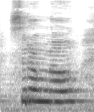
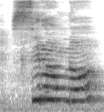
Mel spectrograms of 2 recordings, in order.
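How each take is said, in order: First: "Sit down no" high but without extra volume; easy, high-pitched "Sit down no", no authority; not so strong. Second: "Sit down no" high and loud, as an order; firm, high "Sit down no" with force; strong command. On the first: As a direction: offer "Sit down no" to a friend, high and unforced. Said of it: "but it's not so strong". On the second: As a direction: order a misbehaving child with "Sit down no", pitched high. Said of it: "it's a strong sit". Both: Shown as a demonstration.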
